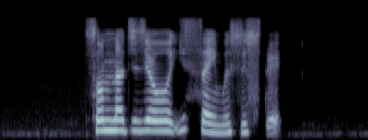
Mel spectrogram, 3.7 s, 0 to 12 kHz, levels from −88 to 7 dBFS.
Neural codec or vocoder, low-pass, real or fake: codec, 16 kHz, 2 kbps, X-Codec, HuBERT features, trained on balanced general audio; 7.2 kHz; fake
